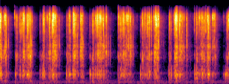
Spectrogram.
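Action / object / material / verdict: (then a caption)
scrape / dried sunflower seed head / dried seeds / none. A dried sunflower seed head, held in both hands with its seeds still packed in, is scratched with long light-blue nails across the seeds. About nine steady scratching strokes follow one another, each a dry, crackly, bright rasp with short gaps between. The sound is crisp and papery, with almost no low end.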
